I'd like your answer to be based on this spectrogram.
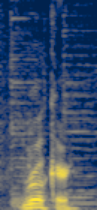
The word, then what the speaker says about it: Rooker: By the way, Rocker play last night? – Yes. Rooker.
